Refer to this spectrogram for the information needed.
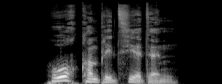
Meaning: inflection of hochkompliziert: 1. strong genitive masculine/neuter singular 2. weak/mixed genitive/dative all-gender singular 3. strong/weak/mixed accusative masculine singular 4. strong dative plural
- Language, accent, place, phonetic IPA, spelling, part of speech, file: German, Germany, Berlin, [ˈhoːxkɔmpliˌt͡siːɐ̯tən], hochkomplizierten, adjective, De-hochkomplizierten.ogg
